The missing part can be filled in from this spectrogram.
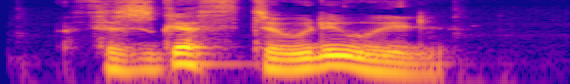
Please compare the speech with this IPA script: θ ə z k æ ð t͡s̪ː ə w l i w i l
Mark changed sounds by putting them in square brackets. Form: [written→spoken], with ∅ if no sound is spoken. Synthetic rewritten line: θ ə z [k→ɡ] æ [ð→θ] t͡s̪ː ə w l i w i l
